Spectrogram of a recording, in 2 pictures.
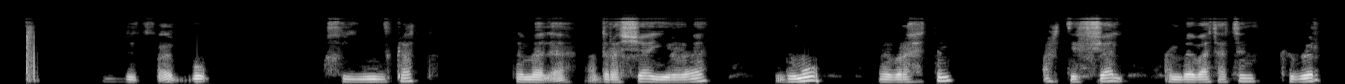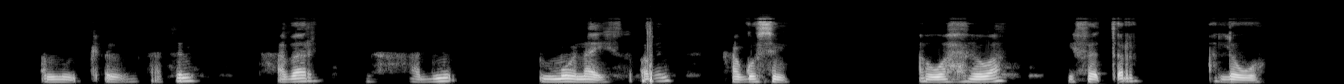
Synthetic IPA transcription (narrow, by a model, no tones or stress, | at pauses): zɨt͡sʼɐbukʼ | xɨjilkʰat̪ | tʰːɐmɐlʔɐ̰ʔa̰d̪ɾaʃajɪɾʔɐ | d̪ɨmːo | mɐβɾaħt̪ʰɨn | ʔaɾt̪ʰifi̥ʃal | ʕa̰mbɐβat̪ʰat̪ʰɨn | kʰɨβɨɾ | ʔamɨkʼɨβt̪ʰa̰t̪ʰɨn | ħaβɐɾ | jɪad̪u | ʔɨmːo̞najsɨχʼɾɨn | ħaɡo̞sɨn | ʔaβwːaħɨβa | jɪfɐt̪ʼːɨɾ | ʔalːɐwo̞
